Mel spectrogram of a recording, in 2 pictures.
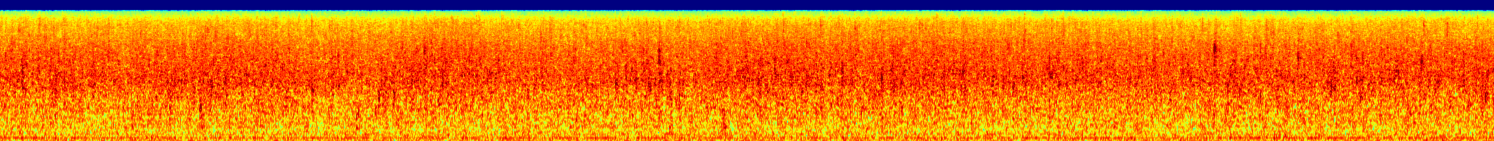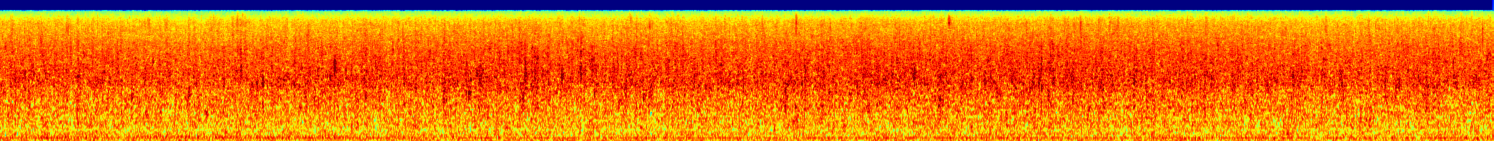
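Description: Steady rainfall: an even hiss of rain on surfaces, flecked with small sharper drop ticks.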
